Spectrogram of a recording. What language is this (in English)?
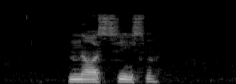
Persian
